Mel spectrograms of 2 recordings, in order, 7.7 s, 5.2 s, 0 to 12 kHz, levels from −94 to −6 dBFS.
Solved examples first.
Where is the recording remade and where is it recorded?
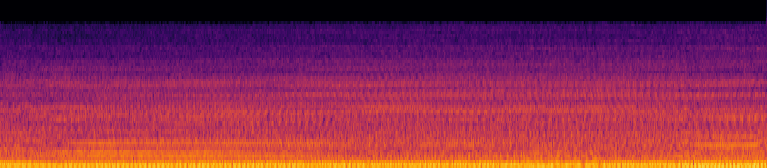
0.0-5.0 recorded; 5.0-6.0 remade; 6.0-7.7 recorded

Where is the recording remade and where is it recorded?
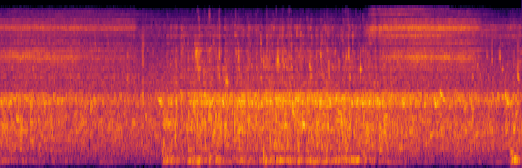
0.0-0.6 recorded; 0.6-3.7 remade; 3.7-5.2 recorded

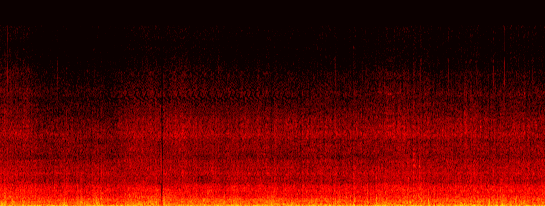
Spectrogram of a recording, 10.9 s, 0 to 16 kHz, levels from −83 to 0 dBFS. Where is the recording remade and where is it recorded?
0.0-2.1 recorded; 2.1-6.0 remade; 6.0-10.9 recorded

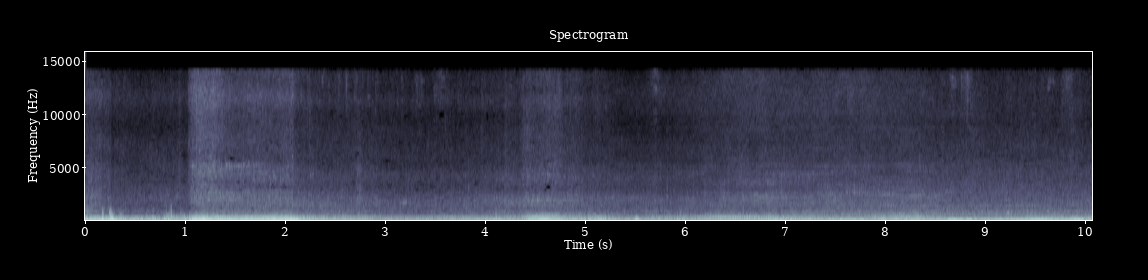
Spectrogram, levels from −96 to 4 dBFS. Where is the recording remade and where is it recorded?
0.0-5.3 recorded; 5.3-8.5 remade; 8.5-10.1 recorded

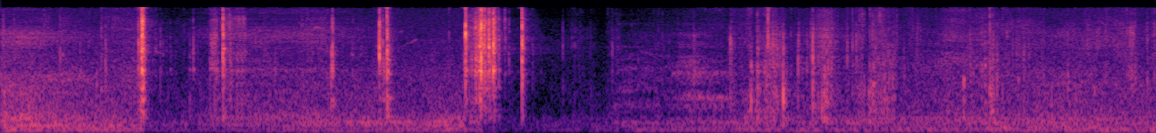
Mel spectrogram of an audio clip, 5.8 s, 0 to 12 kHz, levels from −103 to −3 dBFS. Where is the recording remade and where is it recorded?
0.0-5.8 recorded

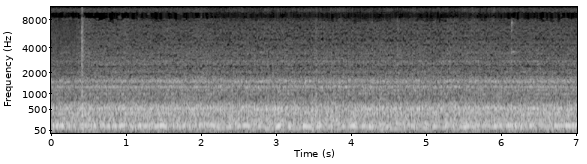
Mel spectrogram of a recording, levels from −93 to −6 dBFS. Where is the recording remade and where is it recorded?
0.0-2.1 recorded; 2.1-6.0 remade; 6.0-7.0 recorded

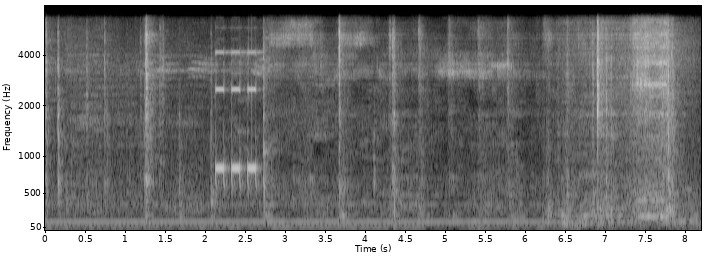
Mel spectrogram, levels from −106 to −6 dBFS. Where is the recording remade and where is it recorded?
0.0-2.8 recorded; 2.8-7.7 remade; 7.7-8.2 recorded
